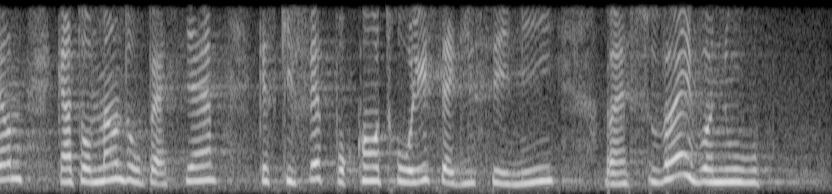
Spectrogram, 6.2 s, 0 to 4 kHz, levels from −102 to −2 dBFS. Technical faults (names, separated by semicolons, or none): repeated stalls (stutter); jitter buffer slow-down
